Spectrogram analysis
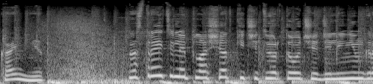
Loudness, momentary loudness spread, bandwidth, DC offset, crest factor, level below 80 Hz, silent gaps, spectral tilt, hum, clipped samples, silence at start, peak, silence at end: -13 LUFS; 6 LU; 19.5 kHz; under 0.1%; 12 dB; -22 dBFS; none; -5.5 dB/octave; none; under 0.1%; 0 s; 0 dBFS; 0 s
